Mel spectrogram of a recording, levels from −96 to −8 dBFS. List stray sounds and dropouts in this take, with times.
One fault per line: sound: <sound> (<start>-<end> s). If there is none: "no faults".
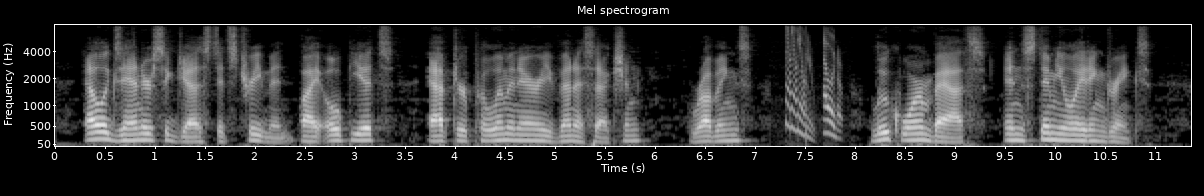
sound: chirp (7.3-7.9 s)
